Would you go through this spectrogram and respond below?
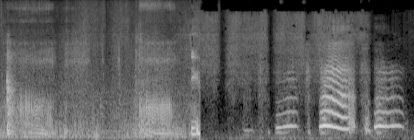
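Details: Sleeping baby boy snoring: noisy, rattling sleep breaths at first, then short, squeaky, voiced snorts.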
